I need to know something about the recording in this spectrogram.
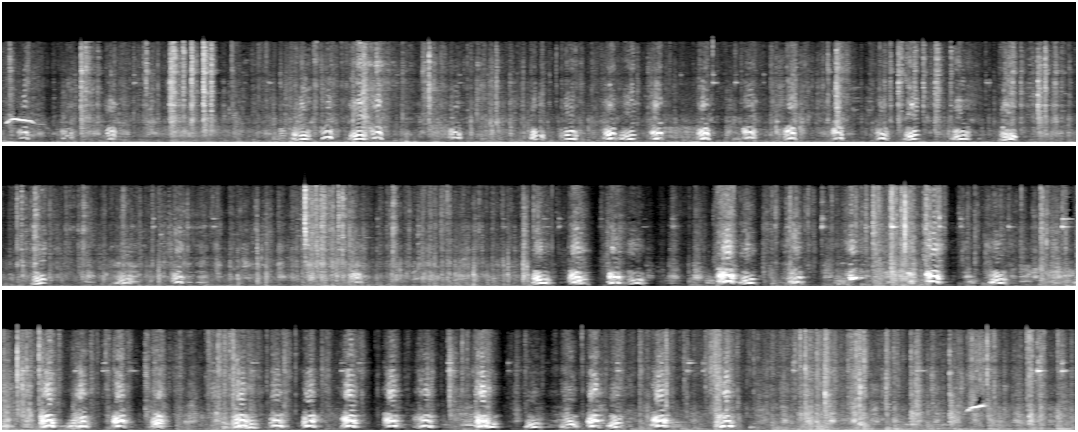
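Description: Working sheepdog barking over and over in short barks, two or three a second, as it works sheep on a stock truck deck. The barking starts a few seconds in, pauses briefly about halfway, then picks up again, over a low rumble that stops about halfway.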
